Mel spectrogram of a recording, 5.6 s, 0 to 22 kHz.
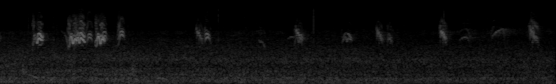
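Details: At a Tenmangu shrine on the morning of 18 October 2022, sparrows come for food; an opening burst of loud, bright chirps, then softer single chirps at irregular intervals.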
